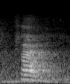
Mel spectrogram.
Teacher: Simple, straightforward rule. /d/ after voiced sound. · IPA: /plænd/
